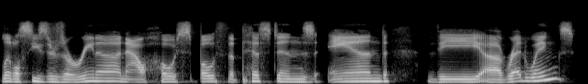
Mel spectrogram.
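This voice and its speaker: Speaking very slowly at a very even loudness, a man talks in a Midwestern American accent. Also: medium pitch for a man, fairly even intonation. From Detroit, Michigan. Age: 30s. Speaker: podcaster. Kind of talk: interview.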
